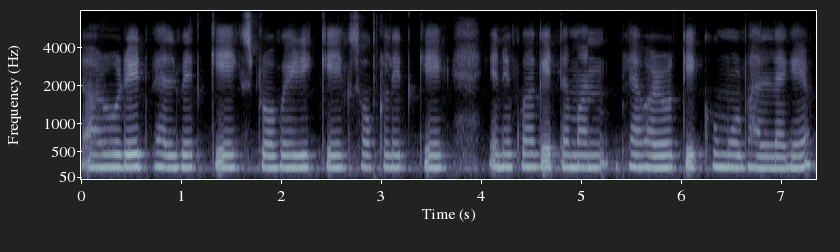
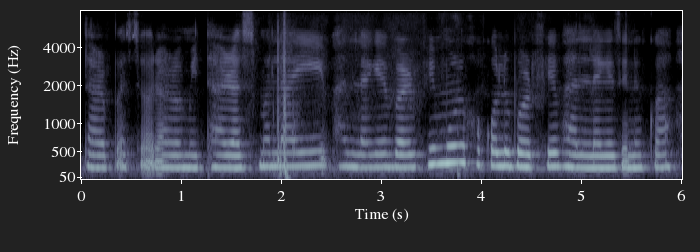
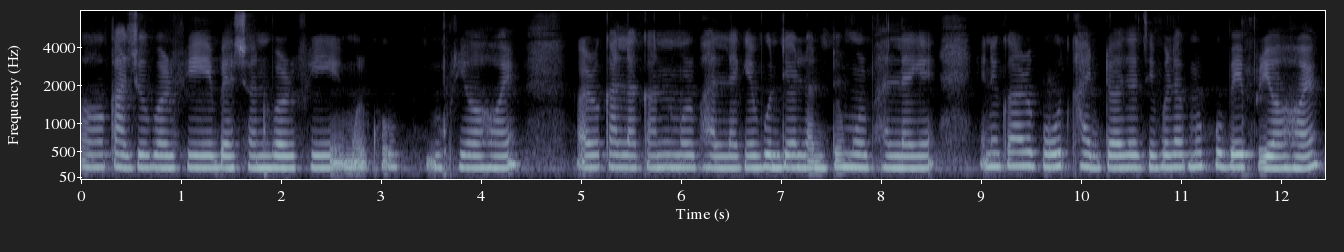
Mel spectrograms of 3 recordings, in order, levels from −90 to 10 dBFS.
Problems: none marked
